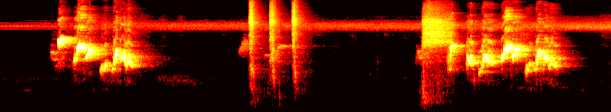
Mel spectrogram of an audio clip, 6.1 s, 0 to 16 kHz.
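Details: Vietnamese-type red-whiskered bulbul song, style called 3-4-5-6-7, played to teach young birds and excite them: a short clicky burst, then two rich warbled phrases of falling, tumbling whistles, over a steady high electronic whine.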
